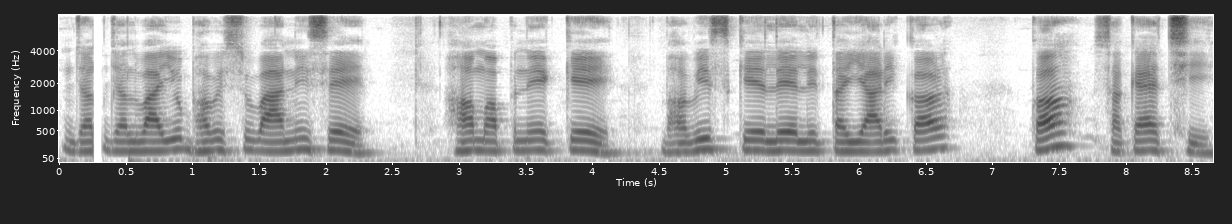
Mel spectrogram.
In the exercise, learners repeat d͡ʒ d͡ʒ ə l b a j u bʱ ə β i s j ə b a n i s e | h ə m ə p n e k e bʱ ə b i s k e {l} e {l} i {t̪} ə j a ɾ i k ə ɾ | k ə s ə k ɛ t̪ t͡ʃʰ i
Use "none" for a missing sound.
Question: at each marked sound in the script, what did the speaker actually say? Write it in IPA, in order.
l, l, t̪

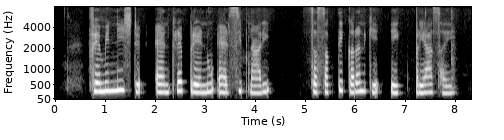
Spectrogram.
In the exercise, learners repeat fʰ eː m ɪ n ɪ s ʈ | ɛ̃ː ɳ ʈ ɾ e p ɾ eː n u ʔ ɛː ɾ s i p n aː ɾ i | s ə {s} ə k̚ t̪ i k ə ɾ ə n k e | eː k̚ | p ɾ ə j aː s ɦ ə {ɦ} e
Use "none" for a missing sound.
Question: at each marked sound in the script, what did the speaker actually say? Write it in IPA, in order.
s, none

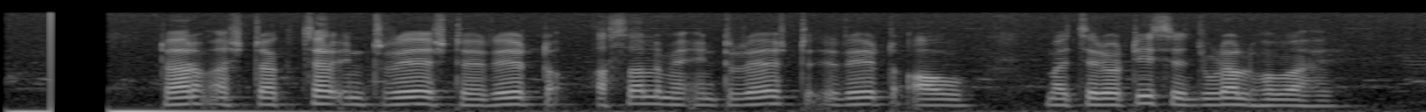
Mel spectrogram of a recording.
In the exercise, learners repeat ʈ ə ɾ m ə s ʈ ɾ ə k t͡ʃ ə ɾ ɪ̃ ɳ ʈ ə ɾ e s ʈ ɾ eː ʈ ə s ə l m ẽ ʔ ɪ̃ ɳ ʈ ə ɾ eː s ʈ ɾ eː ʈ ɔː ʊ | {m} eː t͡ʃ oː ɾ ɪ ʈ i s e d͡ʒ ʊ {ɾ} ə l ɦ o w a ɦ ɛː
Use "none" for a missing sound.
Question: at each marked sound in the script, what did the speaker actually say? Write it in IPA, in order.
m, ɽ

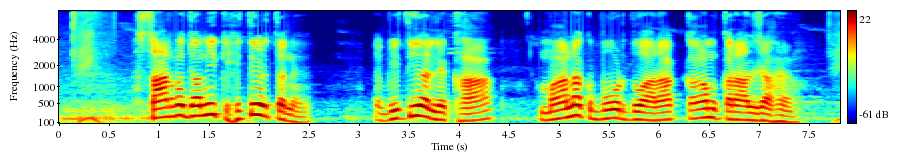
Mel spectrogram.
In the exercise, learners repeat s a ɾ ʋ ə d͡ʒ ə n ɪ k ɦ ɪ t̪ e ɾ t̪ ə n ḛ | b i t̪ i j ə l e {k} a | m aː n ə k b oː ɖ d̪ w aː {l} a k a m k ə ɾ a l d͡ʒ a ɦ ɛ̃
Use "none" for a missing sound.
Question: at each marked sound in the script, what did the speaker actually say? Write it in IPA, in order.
kʰ, ɾ

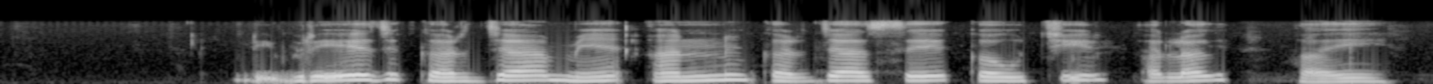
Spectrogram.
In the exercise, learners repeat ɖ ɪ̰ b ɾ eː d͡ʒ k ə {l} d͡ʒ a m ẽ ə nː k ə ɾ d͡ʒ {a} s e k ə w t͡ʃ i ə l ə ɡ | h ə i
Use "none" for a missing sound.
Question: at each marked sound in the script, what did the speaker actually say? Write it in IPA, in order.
ɾ, a

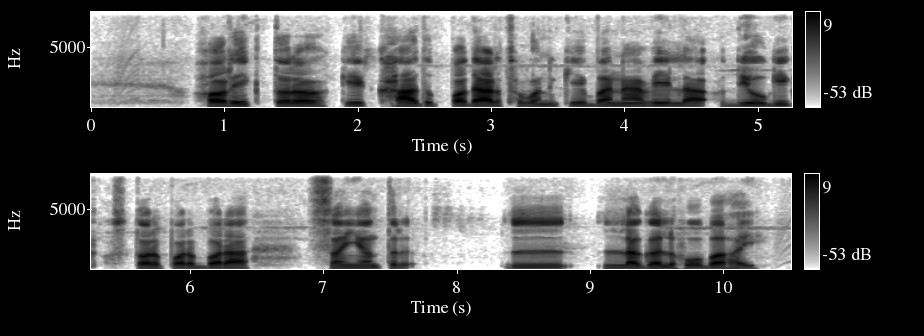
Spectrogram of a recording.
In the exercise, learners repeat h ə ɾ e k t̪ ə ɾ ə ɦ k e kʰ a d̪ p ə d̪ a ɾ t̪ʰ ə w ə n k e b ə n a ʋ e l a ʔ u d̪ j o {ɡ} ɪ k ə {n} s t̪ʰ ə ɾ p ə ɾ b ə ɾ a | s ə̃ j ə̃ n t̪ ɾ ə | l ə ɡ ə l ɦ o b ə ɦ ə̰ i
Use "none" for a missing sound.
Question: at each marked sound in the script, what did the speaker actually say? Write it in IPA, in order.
ɡ, none

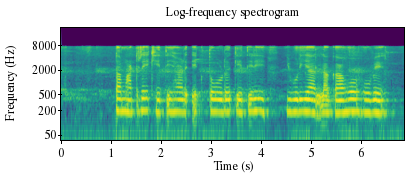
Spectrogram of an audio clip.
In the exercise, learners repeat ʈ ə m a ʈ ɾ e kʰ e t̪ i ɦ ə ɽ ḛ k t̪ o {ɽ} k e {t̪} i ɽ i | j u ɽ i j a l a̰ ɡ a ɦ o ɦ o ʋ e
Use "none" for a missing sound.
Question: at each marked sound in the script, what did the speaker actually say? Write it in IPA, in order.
ɽ, t̪

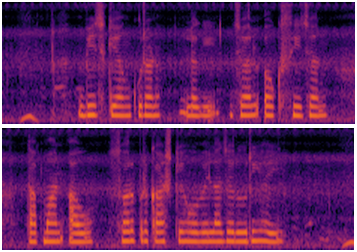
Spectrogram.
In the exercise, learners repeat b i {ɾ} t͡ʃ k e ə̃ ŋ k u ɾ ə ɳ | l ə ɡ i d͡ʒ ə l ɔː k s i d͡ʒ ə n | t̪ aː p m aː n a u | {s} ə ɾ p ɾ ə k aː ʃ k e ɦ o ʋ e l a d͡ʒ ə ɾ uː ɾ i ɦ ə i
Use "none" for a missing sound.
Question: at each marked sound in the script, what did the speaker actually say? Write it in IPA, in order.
none, s

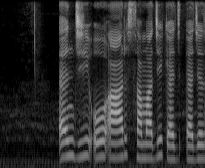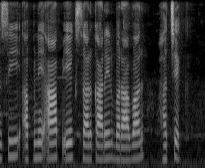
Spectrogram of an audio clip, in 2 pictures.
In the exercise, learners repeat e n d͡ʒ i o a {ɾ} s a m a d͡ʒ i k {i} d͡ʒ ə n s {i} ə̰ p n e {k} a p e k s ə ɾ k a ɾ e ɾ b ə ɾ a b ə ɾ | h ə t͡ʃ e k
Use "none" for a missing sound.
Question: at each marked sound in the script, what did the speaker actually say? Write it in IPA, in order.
ɾ, e, i, ʔ

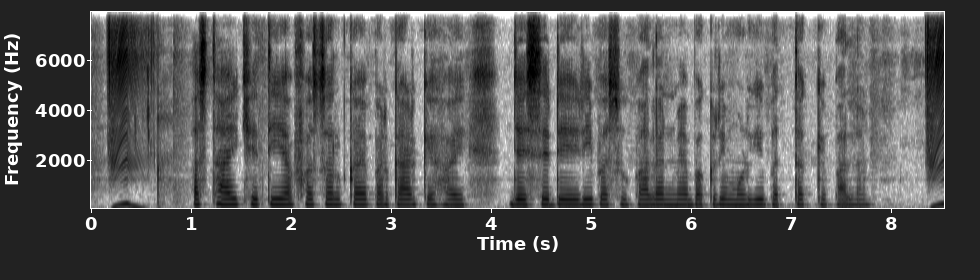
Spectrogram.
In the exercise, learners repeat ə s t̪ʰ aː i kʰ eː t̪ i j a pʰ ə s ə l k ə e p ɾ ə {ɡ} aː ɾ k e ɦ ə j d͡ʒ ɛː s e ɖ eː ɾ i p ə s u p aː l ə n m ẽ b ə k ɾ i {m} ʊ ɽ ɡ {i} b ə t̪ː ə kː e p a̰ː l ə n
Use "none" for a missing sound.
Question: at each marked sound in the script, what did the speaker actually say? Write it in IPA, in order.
k, m, i

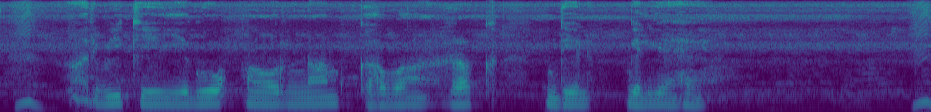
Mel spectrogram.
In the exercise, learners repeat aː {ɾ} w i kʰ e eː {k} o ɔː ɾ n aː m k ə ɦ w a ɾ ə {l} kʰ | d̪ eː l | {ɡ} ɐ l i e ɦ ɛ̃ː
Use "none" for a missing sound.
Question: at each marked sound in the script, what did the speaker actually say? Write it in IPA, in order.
ɾ, ɡ, none, ɡ

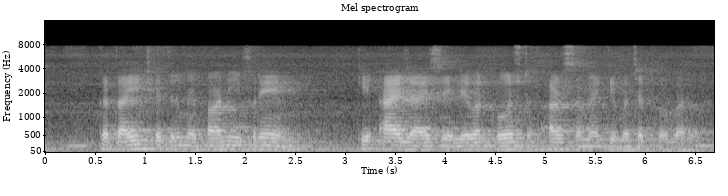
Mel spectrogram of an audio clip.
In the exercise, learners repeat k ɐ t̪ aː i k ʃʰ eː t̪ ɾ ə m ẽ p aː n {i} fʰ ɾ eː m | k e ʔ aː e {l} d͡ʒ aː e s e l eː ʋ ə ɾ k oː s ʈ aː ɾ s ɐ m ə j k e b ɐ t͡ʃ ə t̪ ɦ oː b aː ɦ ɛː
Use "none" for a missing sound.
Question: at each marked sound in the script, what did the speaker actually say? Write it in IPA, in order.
i, none

